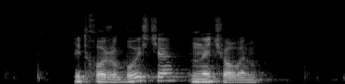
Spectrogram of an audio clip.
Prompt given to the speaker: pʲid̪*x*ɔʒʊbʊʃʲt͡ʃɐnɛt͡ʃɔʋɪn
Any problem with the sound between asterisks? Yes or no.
no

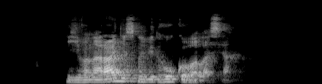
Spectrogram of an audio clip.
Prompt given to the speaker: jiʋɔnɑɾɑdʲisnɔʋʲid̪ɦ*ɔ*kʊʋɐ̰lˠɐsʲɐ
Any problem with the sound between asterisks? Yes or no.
yes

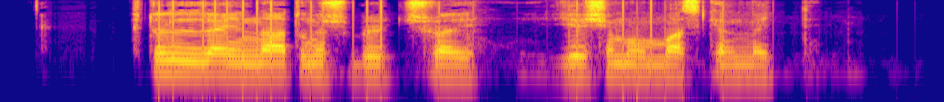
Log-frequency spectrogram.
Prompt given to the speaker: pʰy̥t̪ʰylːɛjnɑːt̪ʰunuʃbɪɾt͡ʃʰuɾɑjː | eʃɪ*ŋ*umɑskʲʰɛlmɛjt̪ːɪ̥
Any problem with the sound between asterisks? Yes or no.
yes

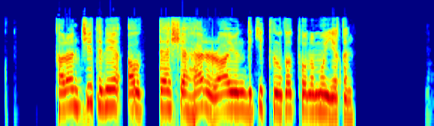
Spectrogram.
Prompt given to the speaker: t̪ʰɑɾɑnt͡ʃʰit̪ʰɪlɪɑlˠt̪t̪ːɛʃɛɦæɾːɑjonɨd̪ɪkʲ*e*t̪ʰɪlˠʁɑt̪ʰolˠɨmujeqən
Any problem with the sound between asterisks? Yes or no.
yes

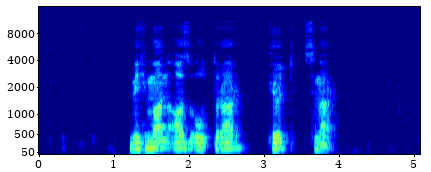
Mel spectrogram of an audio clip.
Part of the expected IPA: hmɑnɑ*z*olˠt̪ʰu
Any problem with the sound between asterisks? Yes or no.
no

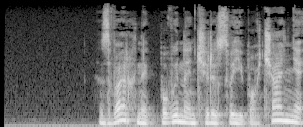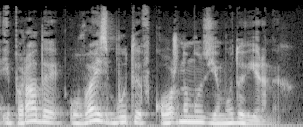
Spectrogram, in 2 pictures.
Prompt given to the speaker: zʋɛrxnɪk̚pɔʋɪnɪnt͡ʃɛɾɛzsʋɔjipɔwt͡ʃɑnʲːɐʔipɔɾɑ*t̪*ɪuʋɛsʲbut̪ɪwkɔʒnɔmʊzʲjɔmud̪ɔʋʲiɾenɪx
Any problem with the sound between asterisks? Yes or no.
yes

